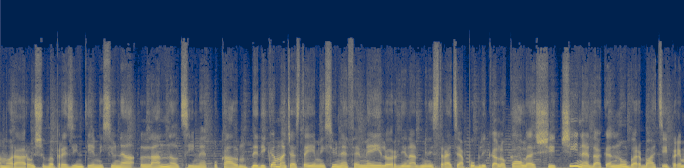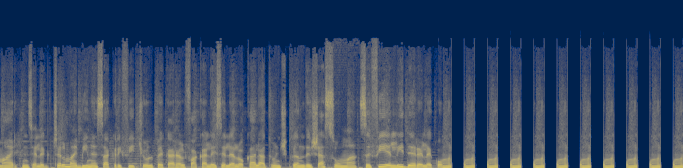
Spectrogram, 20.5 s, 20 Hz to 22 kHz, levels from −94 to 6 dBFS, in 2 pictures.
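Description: Stutter with silent gaps from 17.02 s to the end: a 155 ms fragment repeats ten times, each followed by 193 ms of digital silence, a steady 348 ms cycle. A stalled stream likely replayed its last fragment at each retry, losing the sound in between.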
